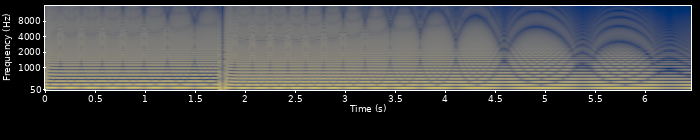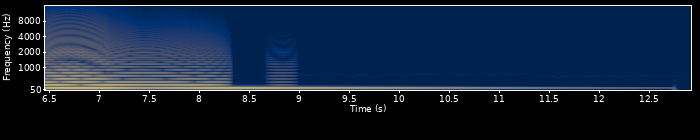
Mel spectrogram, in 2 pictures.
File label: Arr Bass, Drum n Bass; KJ Sawka; Drum n Bass & Beyond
